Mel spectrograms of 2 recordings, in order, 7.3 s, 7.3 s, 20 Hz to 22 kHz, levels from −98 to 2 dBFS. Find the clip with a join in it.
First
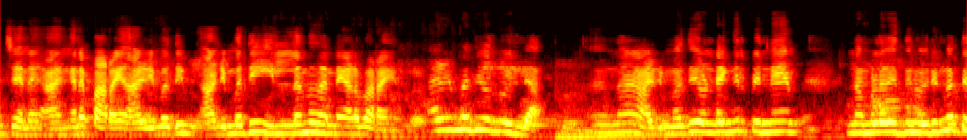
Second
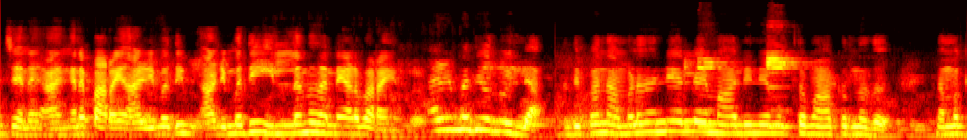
second; 1 cut; at 4.2 s

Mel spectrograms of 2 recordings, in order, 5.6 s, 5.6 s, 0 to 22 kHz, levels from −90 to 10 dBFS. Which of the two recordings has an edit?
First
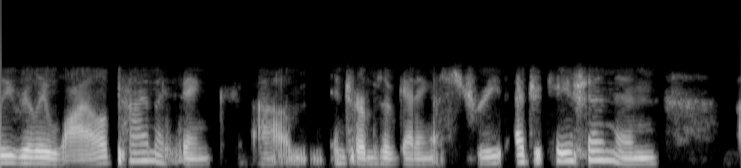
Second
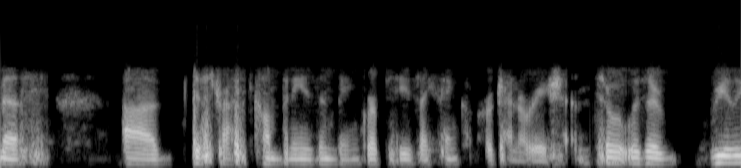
second; 1 cut; at 4.4 s

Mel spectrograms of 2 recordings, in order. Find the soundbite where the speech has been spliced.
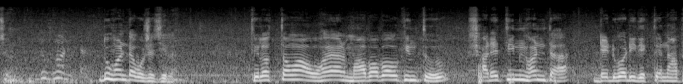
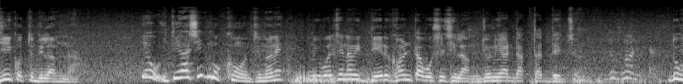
second; 1 cut; at 2.9 s

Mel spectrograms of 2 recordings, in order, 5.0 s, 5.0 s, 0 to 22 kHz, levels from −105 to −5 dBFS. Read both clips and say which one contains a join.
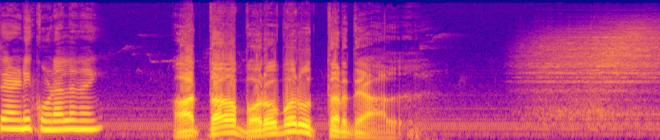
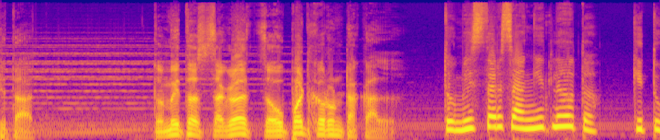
first; 1 cut; at 4.0 s

